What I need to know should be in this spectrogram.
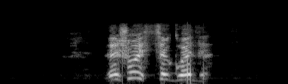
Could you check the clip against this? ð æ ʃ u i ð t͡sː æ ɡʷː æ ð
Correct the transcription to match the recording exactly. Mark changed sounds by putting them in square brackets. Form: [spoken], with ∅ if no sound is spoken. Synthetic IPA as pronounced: ð æ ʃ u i [θ] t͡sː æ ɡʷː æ ð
